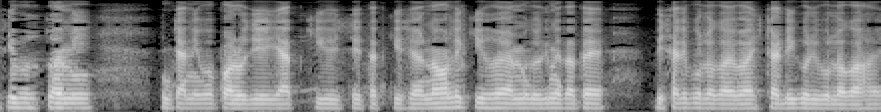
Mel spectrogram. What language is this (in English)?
Assamese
